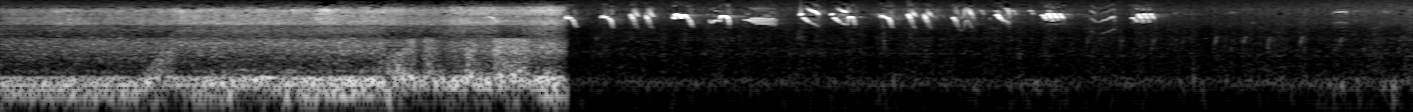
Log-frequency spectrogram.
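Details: White-tailed hawk (Geranoaetus albicaudatus) in Uruguay, a large raptor that arrives for the summer, gives a quick series of about a dozen thin, high, sharp notes after four seconds of loud wind or engine rumble.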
